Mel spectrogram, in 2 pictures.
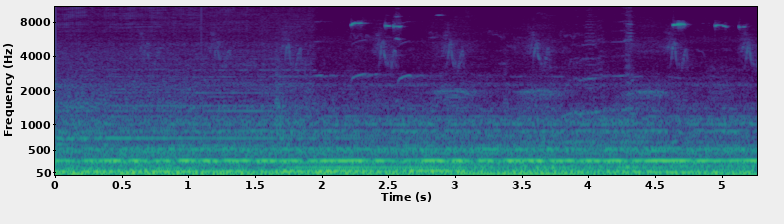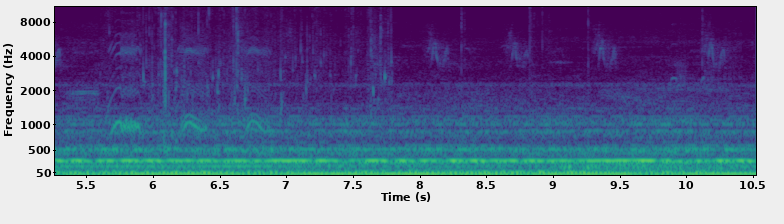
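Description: Ambient film-score drone: a low sustained tone held steadily over deeper layers, with small high bird chirps repeating over it from about two seconds in.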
